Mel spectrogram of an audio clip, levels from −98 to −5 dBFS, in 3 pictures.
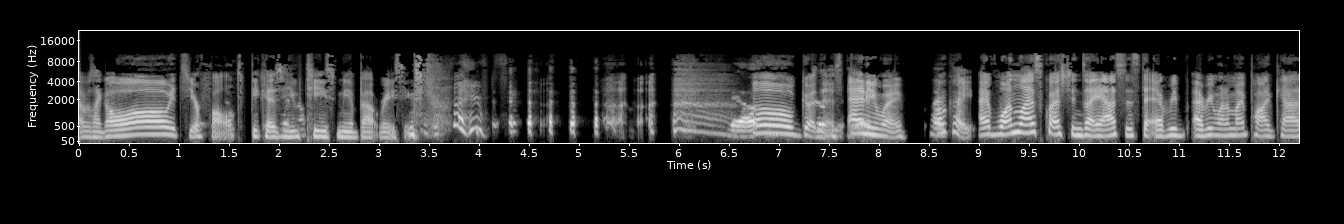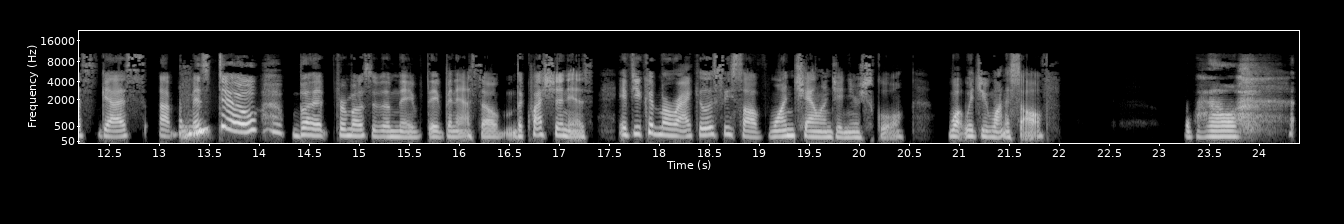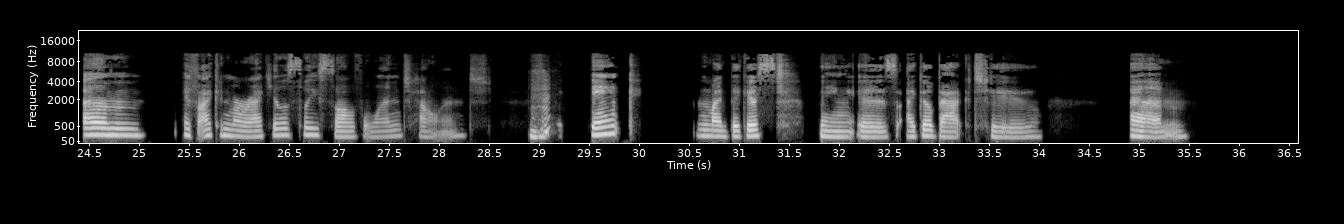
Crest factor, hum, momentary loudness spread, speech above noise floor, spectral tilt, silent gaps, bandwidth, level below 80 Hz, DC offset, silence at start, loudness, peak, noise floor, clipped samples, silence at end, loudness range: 20 dB; none; 15 LU; over 64 dB; -4.5 dB/octave; 8.33-8.44 s; 10.5 kHz; -70 dBFS; under 0.1%; 0 s; -26 LUFS; -6 dBFS; under -90 dBFS; under 0.1%; 1.1 s; 8 LU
